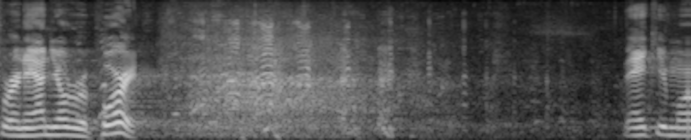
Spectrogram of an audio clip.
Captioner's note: attendees laughing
